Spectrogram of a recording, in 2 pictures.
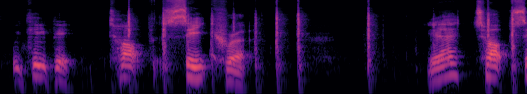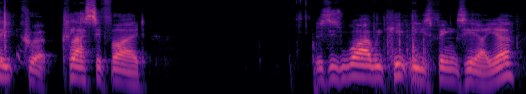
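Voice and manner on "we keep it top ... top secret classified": slow and secretive. Real, not acted. Slow conspiratorial.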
